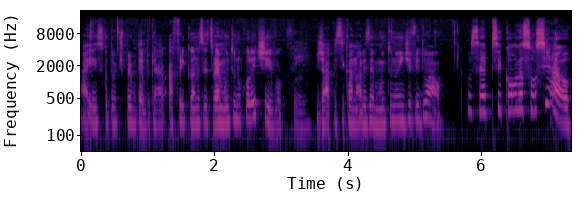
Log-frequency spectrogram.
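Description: A woman talks at a very fast pace in a fairly low pitch, her intonation lively and her voice somewhat breathy. Her loudness swings widely. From Brazil. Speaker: podcast co-host. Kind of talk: casual chat. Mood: earnest, personal. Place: studio. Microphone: studio mic.

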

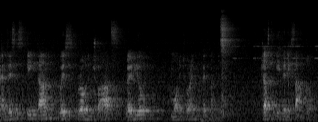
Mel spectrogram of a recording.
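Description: A man talks at a moderate pace. The room echo is audible, with light background noise. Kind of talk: press conference presentation. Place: hall.

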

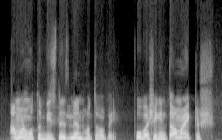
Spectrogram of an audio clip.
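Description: A woman with a normal speaking voice talks at a medium pitch, with ordinary pitch variation. The sound is dry and close with no echo, over a quiet background. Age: 20s. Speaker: businesswoman seeking a husband. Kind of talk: street interview.

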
